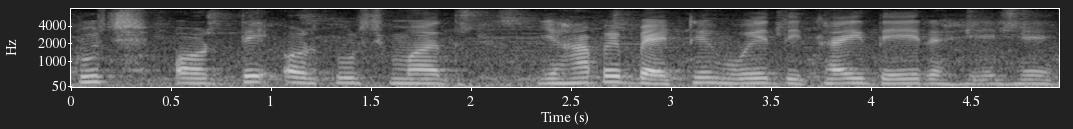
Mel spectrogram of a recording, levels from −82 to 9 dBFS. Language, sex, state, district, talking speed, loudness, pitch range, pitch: Hindi, female, Maharashtra, Mumbai Suburban, 160 wpm, -18 LUFS, 165-195 Hz, 175 Hz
